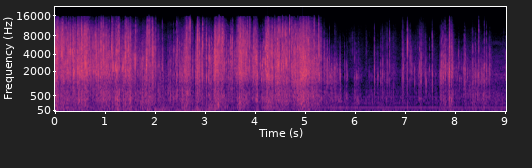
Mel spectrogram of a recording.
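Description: White-gloved fingers crumple and rub a thin clear plastic wrapping bag around a grey cable, making dense, bright crinkling for about five seconds. The handling then eases into quieter, scattered crackles and rustles, with a faint low hum underneath, until the end.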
